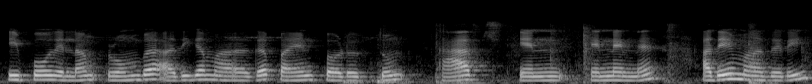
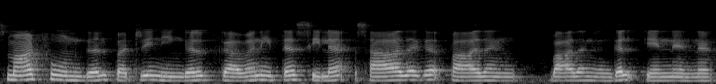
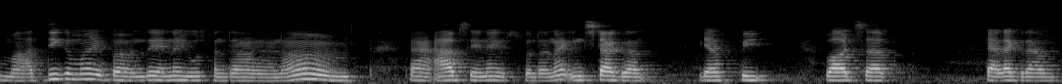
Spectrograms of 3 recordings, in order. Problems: none marked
